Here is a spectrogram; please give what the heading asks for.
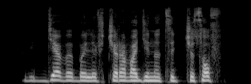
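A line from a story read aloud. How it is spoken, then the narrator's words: Sharp, abrupt question. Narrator (Russian): резко спросил, как выстрелил Дмитрий Николаевич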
